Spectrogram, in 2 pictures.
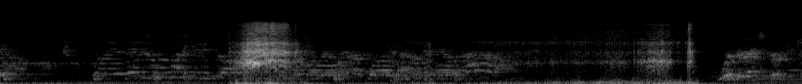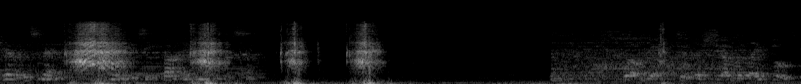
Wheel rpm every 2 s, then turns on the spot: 0, 20, 0, 10, 10, 0, 0, 0.
none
